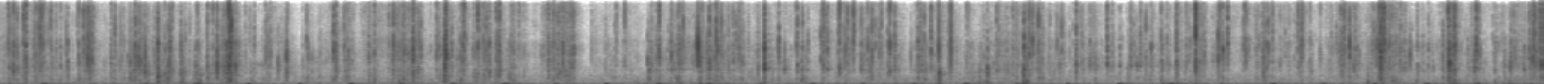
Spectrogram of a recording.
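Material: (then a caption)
Cellophane. A thin, clear cellophane sheet is folded and crinkled between fingers. The result is a continuous, dense crackle of bright, sharp snaps that stop dead with no ring, over a soft low rumble.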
